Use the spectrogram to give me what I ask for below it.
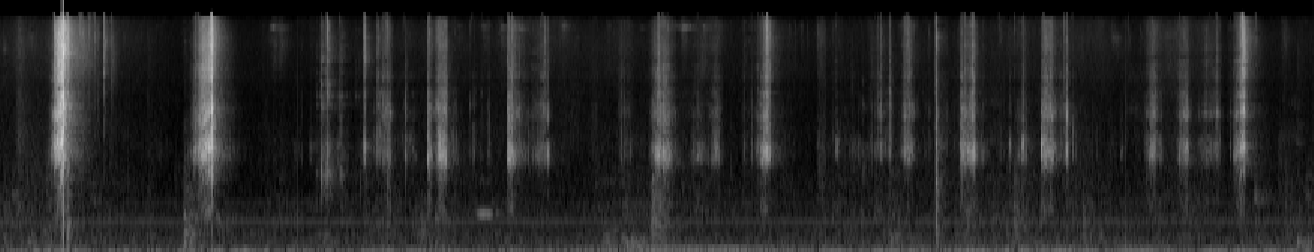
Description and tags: Sounds from objects that are beloved to the participant pupils at the Primary School of Gualtar, Portugal. The source of the sounds has to be guessed.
